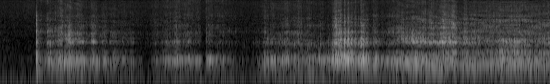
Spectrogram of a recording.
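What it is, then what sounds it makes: Cardboard box, scraped. A thin white stick with a red tip scrapes and rubs across the top surface of a medium, plain, hollow brown cardboard box. It makes quiet, raspy scraping strokes with a hollow mid-range tone, with brief pauses between passes and a slightly louder, rougher stretch near the end.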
